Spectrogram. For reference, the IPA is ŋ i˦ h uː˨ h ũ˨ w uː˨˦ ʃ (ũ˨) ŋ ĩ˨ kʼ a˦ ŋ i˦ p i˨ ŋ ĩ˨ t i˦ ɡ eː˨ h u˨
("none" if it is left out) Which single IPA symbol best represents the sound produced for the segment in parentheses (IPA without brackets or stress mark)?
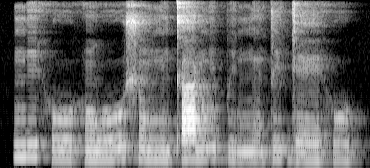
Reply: ũ˨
